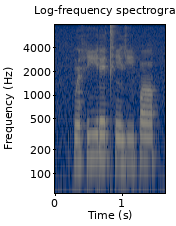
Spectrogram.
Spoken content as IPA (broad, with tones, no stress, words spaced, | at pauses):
kʷã˨hiː˦ɾe˦tʰĩ˨ jiː˨pɔ˦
